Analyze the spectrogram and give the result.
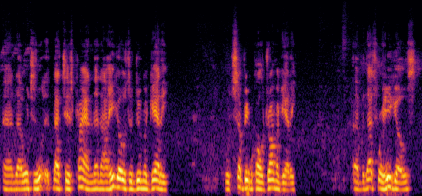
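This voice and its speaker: Older male livestream host in his 70s, husky mellow voice, halting delivery, dull lo-fi call sound. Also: mid-range voice, fairly even intonation. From Indiana, USA. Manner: rambling, halting with many restarts. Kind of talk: casual livestream chat. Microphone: video call.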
